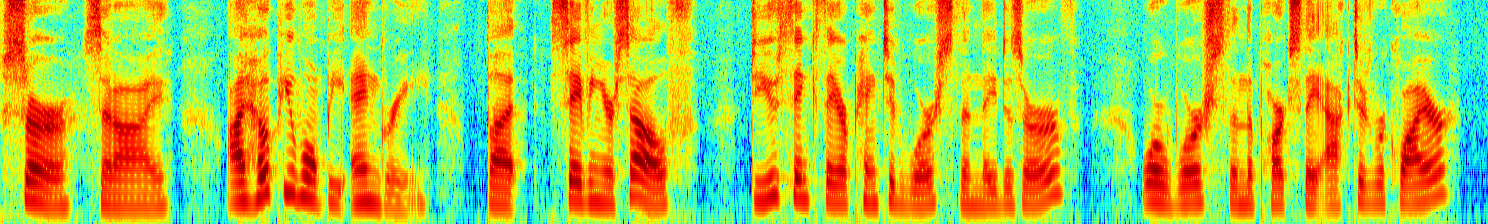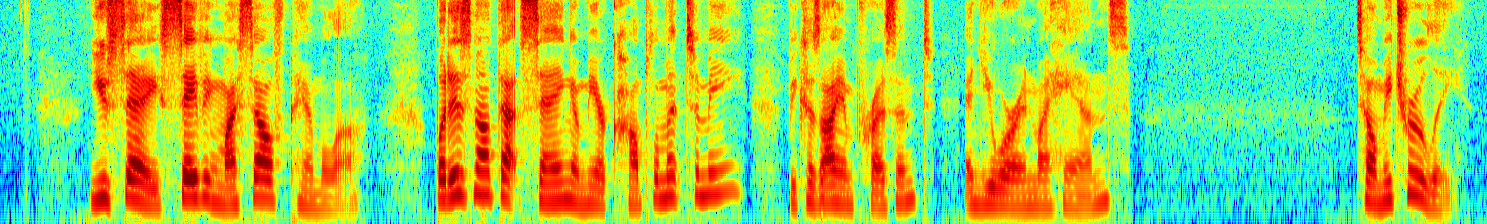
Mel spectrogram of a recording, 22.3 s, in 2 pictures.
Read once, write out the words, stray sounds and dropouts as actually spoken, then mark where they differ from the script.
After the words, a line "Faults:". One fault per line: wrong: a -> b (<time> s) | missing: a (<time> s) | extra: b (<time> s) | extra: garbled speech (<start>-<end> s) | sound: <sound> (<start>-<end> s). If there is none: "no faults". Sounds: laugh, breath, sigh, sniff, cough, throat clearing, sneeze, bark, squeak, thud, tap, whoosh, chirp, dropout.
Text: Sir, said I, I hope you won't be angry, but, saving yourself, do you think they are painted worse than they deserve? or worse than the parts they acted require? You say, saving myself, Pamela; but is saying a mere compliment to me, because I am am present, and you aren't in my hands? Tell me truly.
Sir, said I, I hope you won't be angry, but, saving yourself, do you think they are painted worse than they deserve? or worse than the parts they acted require? You say, saving myself, Pamela; but is not that saying a mere compliment to me, because I am present, and you are in my hands? Tell me truly.
Faults:
extra: not that (14.7 s)
missing: am (17.6 s)
wrong: aren't -> are (18.7 s)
